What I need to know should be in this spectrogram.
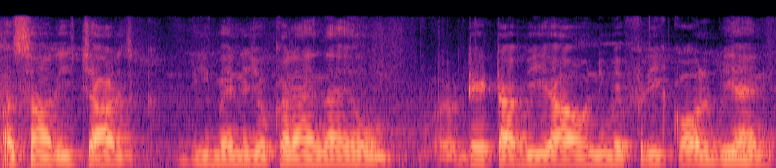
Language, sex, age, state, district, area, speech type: Sindhi, male, 60+, Uttar Pradesh, Lucknow, rural, spontaneous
